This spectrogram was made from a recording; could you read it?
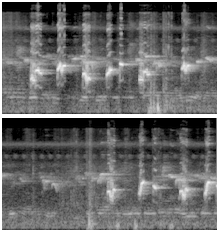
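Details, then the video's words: Yellow-vented bulbul in 'ropel panjang' lure song for other bulbuls: fast bubbly phrases, a couple of sharp knocking thuds, a short quieter lull, then the bright rapid notes return. "trucukan gacor ROPEL PANJANG buat pancingan trucukan agar bunyi"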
